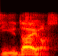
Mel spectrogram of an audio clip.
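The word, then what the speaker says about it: Ἰουδαῖος: The pronunciation is Judaios.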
